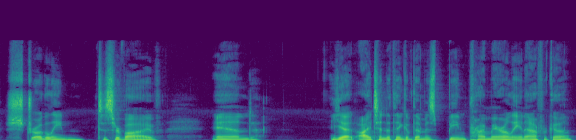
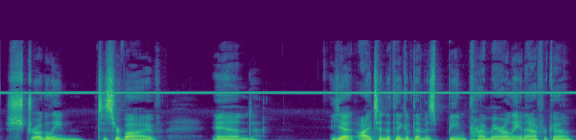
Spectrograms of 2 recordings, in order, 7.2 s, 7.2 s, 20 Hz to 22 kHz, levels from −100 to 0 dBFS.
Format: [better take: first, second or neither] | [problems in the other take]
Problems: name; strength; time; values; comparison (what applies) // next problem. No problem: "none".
first | high-pitched whine; noticeable; throughout; 7.5 kHz, 15 dB below the speech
